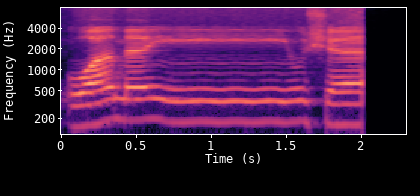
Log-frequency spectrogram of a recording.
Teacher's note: وقول ربنا سبحانه وتعالى يشاء، النون ومن هي خالية من الحركة وهي نون ساكنة، وأتى بعدها حرف الياء، والياء من حروف الإدغام بغنة، يغن بمقدار حركتين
